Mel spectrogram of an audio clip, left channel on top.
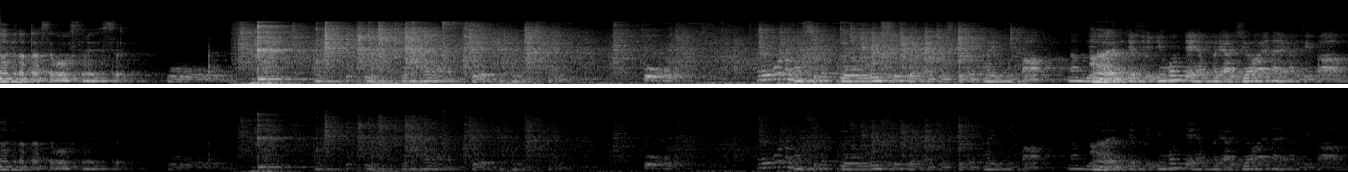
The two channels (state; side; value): quieter; right; 20.7 dB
